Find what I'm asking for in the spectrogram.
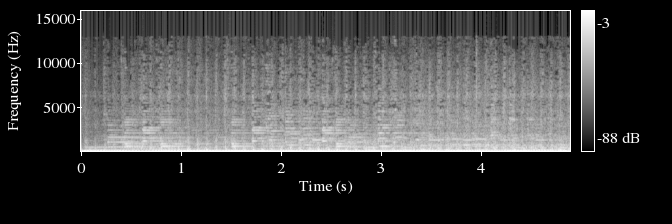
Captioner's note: helicopter blades whirling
